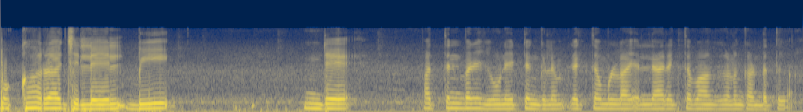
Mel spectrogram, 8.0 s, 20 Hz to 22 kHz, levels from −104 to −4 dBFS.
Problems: background sounds at intervals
